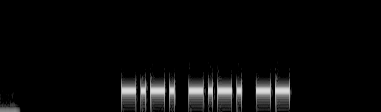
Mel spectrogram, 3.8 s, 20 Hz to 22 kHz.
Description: Morse code, heard as a keyed tone, about 25 wpm, 700 Hz. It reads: CCM
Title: USA Call Sign Postfixes - 3 Letters 25wpm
